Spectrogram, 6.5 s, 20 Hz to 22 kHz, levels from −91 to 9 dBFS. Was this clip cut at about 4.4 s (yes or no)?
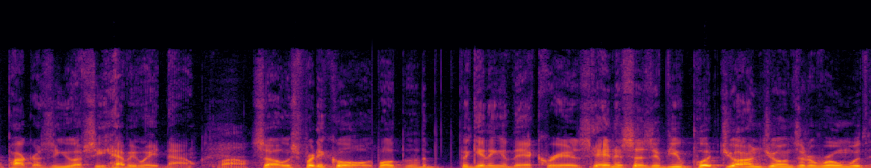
yes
